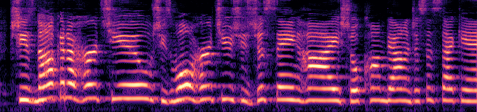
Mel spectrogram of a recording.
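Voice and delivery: high soothing reassurance; calm her down, sweetly and high; reassuring. Retold or imitated. Telling the scared neighbor her dog is harmless, high and soothing. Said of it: "and I said".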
